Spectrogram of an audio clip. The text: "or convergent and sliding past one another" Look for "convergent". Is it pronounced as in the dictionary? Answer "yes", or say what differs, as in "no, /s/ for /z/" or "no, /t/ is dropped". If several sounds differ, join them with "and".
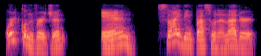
yes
